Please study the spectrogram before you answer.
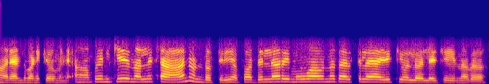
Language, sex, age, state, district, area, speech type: Malayalam, female, 30-45, Kerala, Pathanamthitta, rural, conversation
